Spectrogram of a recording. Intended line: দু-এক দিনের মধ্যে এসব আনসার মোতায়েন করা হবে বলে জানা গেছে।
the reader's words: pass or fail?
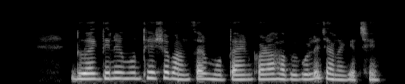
pass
